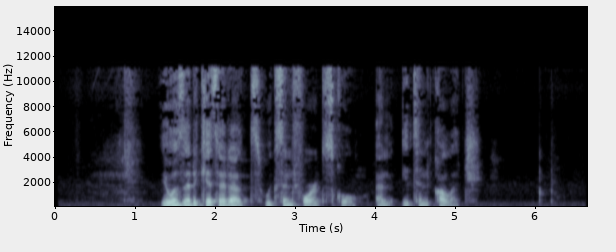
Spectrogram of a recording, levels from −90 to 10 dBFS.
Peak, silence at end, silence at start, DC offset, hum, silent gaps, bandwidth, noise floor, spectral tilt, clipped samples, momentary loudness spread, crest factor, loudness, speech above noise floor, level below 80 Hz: -4 dBFS; 1.35 s; 0.85 s; under 0.1%; none; none; 11.5 kHz; -67 dBFS; -5 dB/octave; under 0.1%; 19 LU; 20 dB; -23 LUFS; 44 dB; -60 dBFS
